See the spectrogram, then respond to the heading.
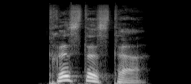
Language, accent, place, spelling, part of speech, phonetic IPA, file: German, Germany, Berlin, tristester, adjective, [ˈtʁɪstəstɐ], De-tristester.ogg
- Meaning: inflection of trist: 1. strong/mixed nominative masculine singular superlative degree 2. strong genitive/dative feminine singular superlative degree 3. strong genitive plural superlative degree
